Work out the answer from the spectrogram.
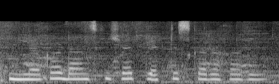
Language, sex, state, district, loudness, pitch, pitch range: Hindi, female, Bihar, West Champaran, -15 LUFS, 245 Hz, 230-260 Hz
